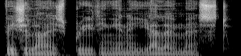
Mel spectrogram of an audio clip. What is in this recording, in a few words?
voiceover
